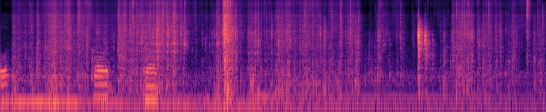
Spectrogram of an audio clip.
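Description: Kitchen handling noises: rustling and small knocks as containers and ingredients are moved, with two sharp clacks, one about four and a half seconds in and one near eight seconds, and a couple of brief voice sounds.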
